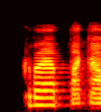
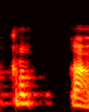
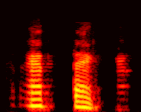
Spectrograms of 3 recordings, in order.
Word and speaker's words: Kretek: kemudian alamatnya di Tegalsari Kretek Apa kretak bacanya Kak kretek kretek Bantul jug Jakarta eh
